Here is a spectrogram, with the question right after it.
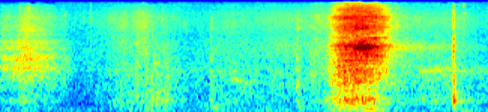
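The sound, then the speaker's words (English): A sharp, breathy nasal sniff bursts out, followed by a tiny click; softer breathing noises drift in earlier. “And your your sniffing is excellent today.”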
